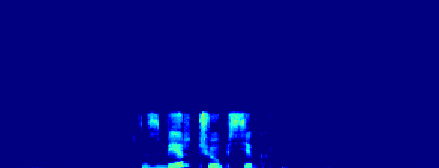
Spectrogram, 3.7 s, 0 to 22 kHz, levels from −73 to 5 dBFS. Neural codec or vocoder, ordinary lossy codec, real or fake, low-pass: none; none; real; 7.2 kHz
